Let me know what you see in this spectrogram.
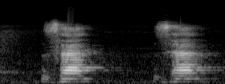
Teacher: আমাদের জিহ্বার আগা সামনের নিচের দাঁতের আগার সঙ্গে লাগবে, লেগে উচ্চারিত হবে ঝা ঝা। ঠিক আছে? এর পরের যে অক্ষর যেটা সেটা হচ্ছে সিন।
